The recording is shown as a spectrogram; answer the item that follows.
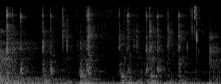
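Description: Typing on a computer keyboard: a quick run of soft key clicks.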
